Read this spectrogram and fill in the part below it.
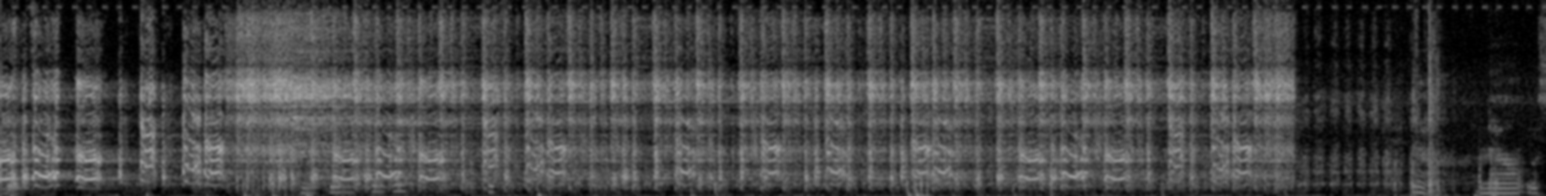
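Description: A person does a crazy chicken voice for a face puppet, imitating clucking and rooster crowing in a loud, busy run of squawks that lasts about thirteen seconds before breaking off into short bursts.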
